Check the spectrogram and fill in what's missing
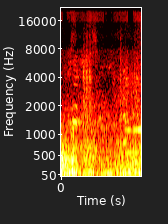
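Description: A flock of Canada geese honks in a deer park, a low, busy chorus of overlapping calls heard from a tram ride, moderately loud and continuous, with no talk.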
